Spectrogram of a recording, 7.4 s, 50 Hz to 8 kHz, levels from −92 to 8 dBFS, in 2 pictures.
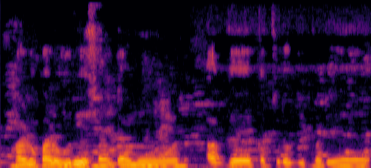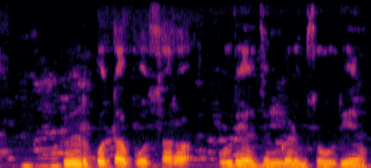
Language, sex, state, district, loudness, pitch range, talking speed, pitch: Rajasthani, male, Rajasthan, Churu, -17 LUFS, 105-125 Hz, 180 wpm, 115 Hz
